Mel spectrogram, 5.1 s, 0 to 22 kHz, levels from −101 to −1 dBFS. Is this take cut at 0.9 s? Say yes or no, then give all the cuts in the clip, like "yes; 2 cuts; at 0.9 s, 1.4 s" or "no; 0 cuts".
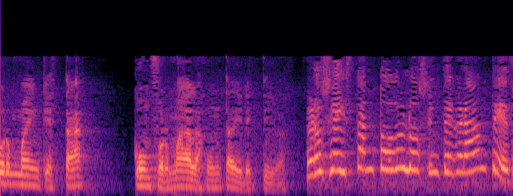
no; 0 cuts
